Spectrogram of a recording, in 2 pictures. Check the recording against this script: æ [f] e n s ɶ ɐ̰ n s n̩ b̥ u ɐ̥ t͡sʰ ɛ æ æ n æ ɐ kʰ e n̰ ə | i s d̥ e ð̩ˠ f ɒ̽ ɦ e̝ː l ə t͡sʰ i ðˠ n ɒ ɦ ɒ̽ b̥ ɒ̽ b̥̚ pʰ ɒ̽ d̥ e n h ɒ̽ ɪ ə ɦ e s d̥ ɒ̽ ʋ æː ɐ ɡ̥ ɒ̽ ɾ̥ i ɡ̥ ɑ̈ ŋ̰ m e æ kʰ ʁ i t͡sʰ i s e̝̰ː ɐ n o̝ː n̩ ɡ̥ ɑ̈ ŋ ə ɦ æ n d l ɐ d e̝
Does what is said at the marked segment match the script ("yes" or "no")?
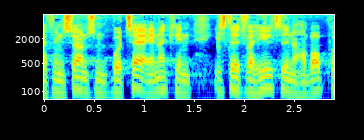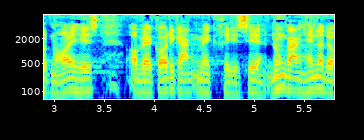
yes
